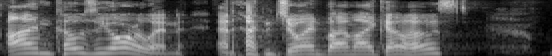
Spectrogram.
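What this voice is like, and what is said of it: Weird put-on voice. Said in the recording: “Doing a weird voice ... also doing a weird voice ... nicely done, with a weird voice.”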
